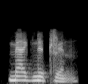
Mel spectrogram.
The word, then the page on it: magnetron: Indian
